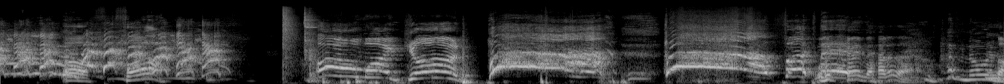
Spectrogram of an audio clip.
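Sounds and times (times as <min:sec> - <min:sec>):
hard slap: 0:02.8 - 0:03.2
man screaming in pain: 0:04.9 - 0:08.2.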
